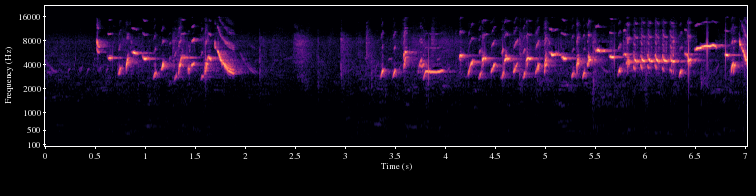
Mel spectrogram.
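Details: Goldfinch song intended to trigger goldfinches into song, with quick high twitters and slurred notes, a short pause, then an extended, rapid, tinkling run growing louder toward the end.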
